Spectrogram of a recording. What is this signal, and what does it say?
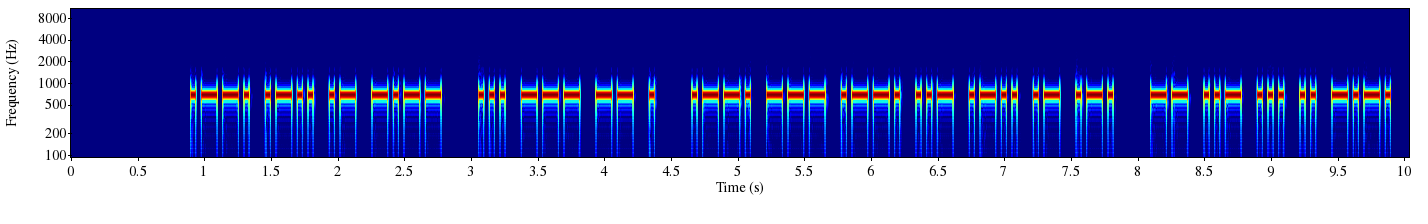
Morse code, heard as a keyed tone, about 32 wpm, 700 Hz. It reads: PLAY SOME POPULAR MUSIC
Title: Sentences from Top 1000 Words - Review Part 3 - 30wpm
